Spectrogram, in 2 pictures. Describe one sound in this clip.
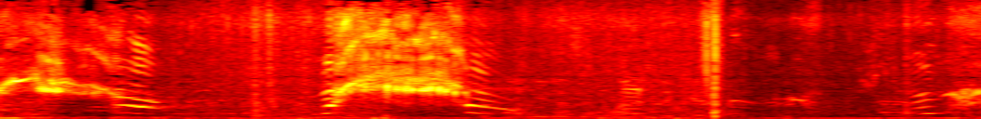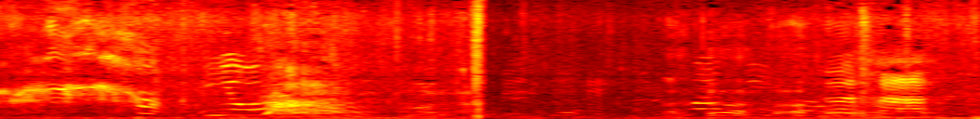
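Children shout and squeal playfully nearby, outdoors.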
